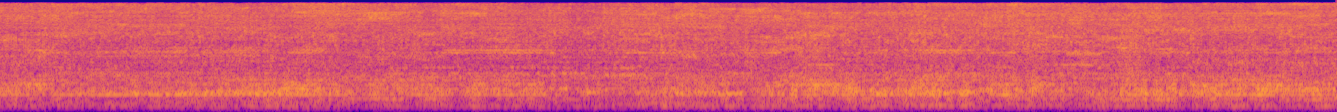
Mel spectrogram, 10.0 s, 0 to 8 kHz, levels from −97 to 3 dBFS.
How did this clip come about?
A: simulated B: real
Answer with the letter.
A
